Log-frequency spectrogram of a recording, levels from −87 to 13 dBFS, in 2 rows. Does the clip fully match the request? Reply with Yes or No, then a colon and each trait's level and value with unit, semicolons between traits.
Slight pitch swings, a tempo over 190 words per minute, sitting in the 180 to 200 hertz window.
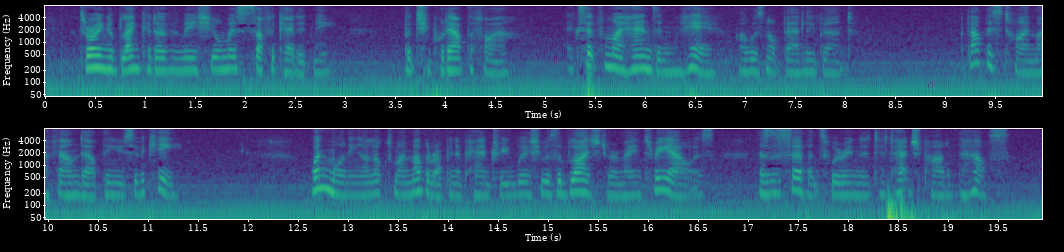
No: average, 3.3 semitones; average, 200 wpm; medium, 185 Hz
